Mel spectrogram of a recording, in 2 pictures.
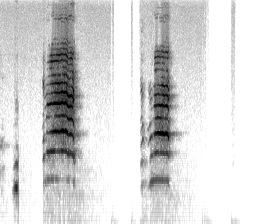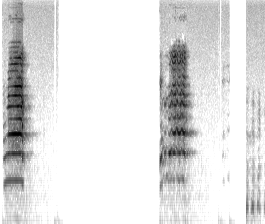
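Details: Newborn Mini Nubian buck kid, a twin, on a small north Texas farm, described as noisy and more talkative than his brother: four harmonic, nasal bleats about two seconds apart, each under a second, otherwise quiet.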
